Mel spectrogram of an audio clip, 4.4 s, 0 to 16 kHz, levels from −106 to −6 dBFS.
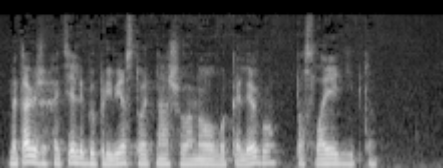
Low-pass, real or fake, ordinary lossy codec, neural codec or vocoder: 14.4 kHz; fake; MP3, 48 kbps; codec, 44.1 kHz, 7.8 kbps, Pupu-Codec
